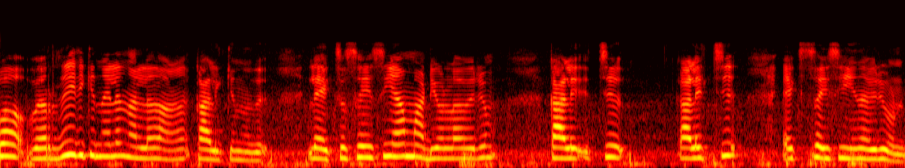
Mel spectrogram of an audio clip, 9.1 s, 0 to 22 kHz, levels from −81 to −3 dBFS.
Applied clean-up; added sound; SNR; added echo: none; none; none; none.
